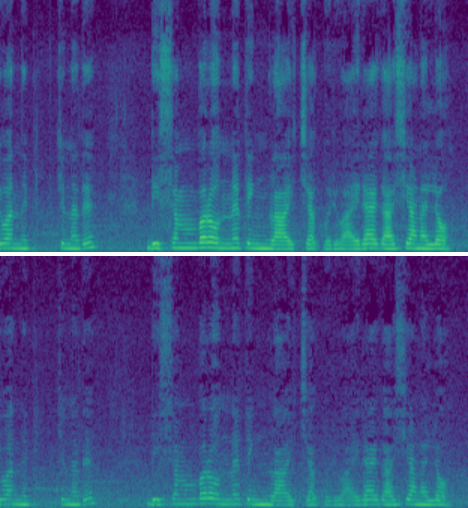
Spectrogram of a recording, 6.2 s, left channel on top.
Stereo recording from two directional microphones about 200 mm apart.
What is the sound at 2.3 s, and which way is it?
Speech, 30° left (ahead or behind).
